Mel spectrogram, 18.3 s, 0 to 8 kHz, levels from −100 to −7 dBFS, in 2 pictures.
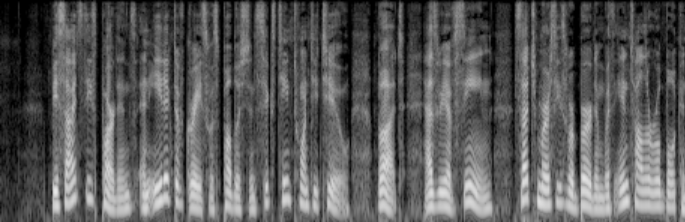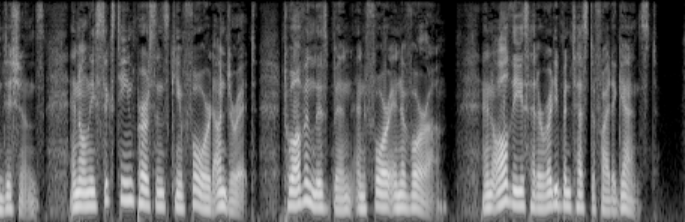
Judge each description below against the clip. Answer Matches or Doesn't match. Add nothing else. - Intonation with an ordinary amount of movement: Matches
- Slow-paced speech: Doesn't match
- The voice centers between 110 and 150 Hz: Matches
